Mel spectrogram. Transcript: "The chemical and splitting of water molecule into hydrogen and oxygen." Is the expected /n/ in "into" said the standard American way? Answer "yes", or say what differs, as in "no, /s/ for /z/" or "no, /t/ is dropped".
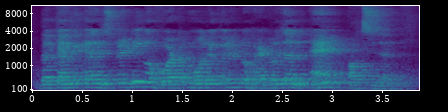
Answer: no, /n/ is dropped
